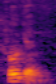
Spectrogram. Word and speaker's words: hogan: And here, this great display here, this is a clay made hogan, properly pronounced hugan, Navajo hugan, dwelling that's made with logs.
